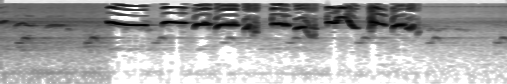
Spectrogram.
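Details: A female Oriental magpie-robin sings at dawn to excite males. After faint chirps, a long pure whistle opens a fast, loud run of varied slurred and twittering notes, then softer repeated chirps return.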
